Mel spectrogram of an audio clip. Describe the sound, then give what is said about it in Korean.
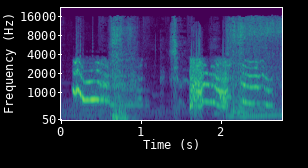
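A person imitates a Thai elephant with their voice: two fairly loud, wavering high-pitched trumpeting calls separated by a brief pause, with no other sounds around them. “아, 그 태국에 가면 코끼리 많이 볼 수 있잖아요.”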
